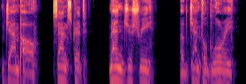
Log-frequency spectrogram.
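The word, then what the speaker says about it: འཇམ་དཔལ: child in her arms and text aam depal pronounced Jamal Sanskrit manri of gentle Glory a fuller Tibetan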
